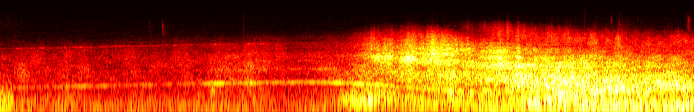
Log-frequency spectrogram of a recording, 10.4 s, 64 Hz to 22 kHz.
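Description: A 1958 Hawker Hunter T7 jet trainer in silver livery at an airshow, a distant steady engine whine that swells into a louder, broad roaring rush as it approaches and passes.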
